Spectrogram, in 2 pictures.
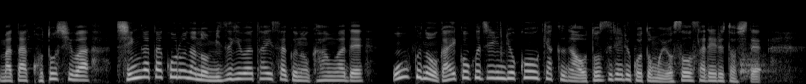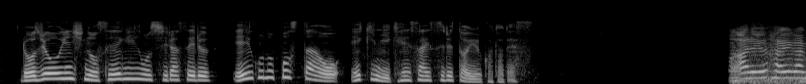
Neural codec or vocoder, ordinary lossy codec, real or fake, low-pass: none; none; real; none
